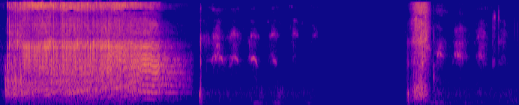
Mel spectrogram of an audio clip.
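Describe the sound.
A voice imitates a fart with butt cheeks clapping: a long, loud, noisy raspberry, then a string of short slapping pops. A second, shorter burst is followed by more quick pops.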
